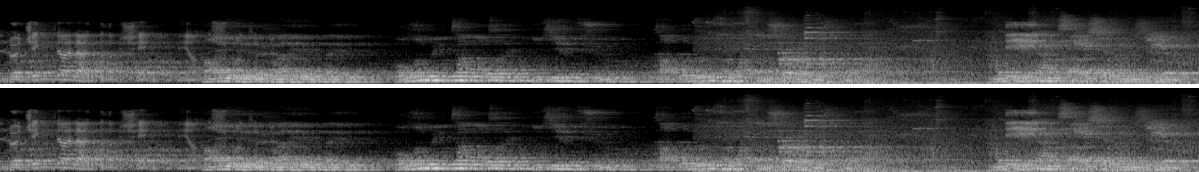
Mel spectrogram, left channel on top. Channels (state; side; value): identical; both; correlation 1.00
